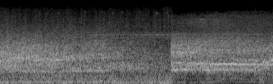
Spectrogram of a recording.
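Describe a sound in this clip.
A man screams loudly and close by.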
